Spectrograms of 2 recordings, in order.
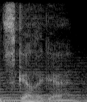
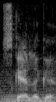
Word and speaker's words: Skellige: What's new in Skellige? Skellige. Okay, I've been pronouncing it The wrong.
